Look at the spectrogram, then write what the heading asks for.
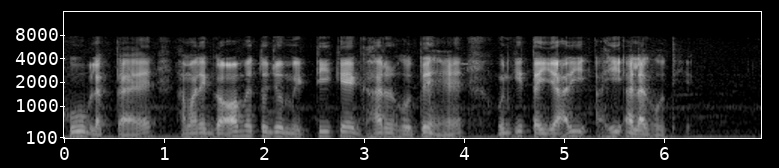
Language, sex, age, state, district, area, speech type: Urdu, male, 18-30, Bihar, Araria, rural, spontaneous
